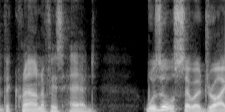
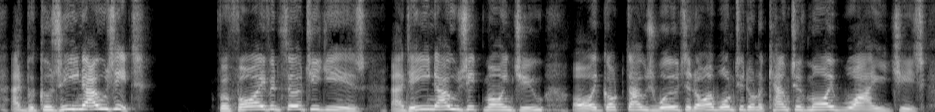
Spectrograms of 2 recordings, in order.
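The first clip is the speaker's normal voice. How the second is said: higher, fervent lay-preacher delivery; preacher's voice; 9 semitones higher than usual. A narrator's reading. Brother Hawkyard exhorting his fellow sinners, higher preaching voice. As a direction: preach it like a self-satisfied chapel expounder.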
